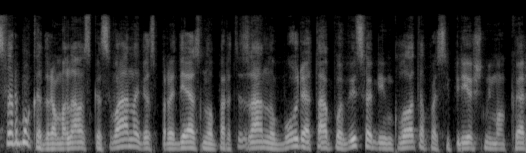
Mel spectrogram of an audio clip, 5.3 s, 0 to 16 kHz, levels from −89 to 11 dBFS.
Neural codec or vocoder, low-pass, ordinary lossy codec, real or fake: codec, 24 kHz, 1.5 kbps, HILCodec; 10.8 kHz; AAC, 64 kbps; fake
